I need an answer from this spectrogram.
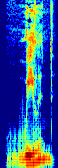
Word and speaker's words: Wieland: This is voice acting 101 with Wieland. Back then, sure. Yeah. Weiland. Now I'm Channel. Which one was it? Wieland is my proper. So I said it right the first time.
